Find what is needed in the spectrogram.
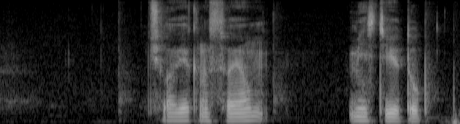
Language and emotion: Russian, neutral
